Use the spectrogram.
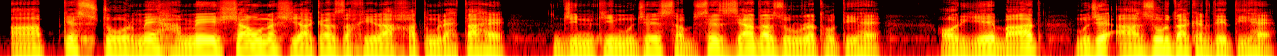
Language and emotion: Urdu, angry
